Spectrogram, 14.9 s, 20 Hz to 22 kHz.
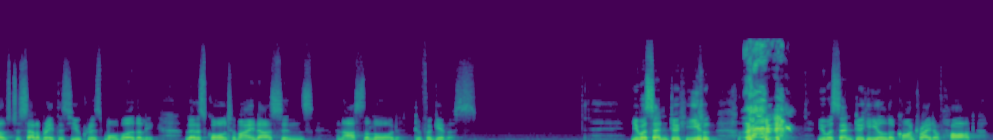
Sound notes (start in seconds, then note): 11.1 coughing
